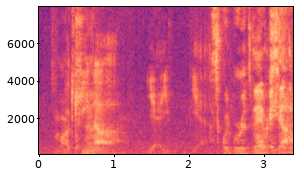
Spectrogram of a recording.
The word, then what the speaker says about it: Machina: Demons X Machinima. oh fucking annihilate. And you just pronounced Machina weird. Like you really emphasized the Machinima. I. Machina.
